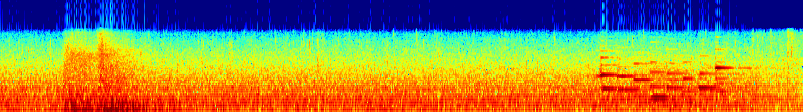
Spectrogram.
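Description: Water drains away with a soft rushing.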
